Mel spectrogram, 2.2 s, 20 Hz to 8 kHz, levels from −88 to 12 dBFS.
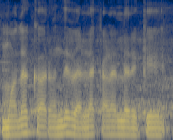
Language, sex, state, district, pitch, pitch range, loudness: Tamil, male, Tamil Nadu, Namakkal, 105 Hz, 105-115 Hz, -15 LUFS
